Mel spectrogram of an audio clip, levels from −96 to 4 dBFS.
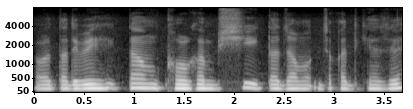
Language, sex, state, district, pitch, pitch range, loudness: Nagamese, male, Nagaland, Kohima, 140 Hz, 135-145 Hz, -16 LUFS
